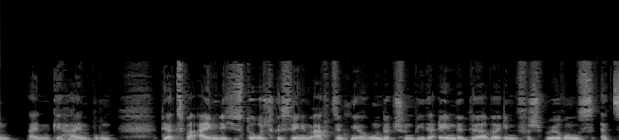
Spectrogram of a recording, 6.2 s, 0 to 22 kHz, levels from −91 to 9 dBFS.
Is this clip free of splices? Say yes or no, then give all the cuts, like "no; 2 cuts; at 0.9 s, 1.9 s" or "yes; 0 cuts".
yes; 0 cuts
